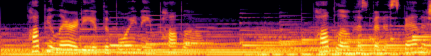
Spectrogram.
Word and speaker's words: Pablo: Popularity of the boy named Pablo Pablo has been a Spanish staple in America.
